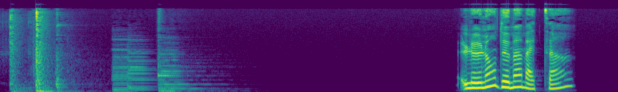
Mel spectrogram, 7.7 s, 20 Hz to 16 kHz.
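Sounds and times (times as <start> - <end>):
door slamming shut: 0.0 - 1.1
resonant bangs: 0.0 - 1.2
speech: 5.8 - 7.2.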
